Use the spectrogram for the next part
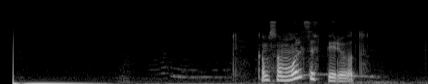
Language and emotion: Russian, positive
